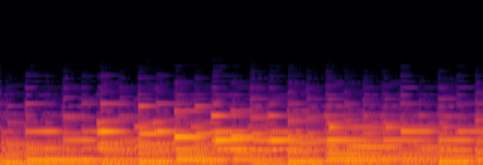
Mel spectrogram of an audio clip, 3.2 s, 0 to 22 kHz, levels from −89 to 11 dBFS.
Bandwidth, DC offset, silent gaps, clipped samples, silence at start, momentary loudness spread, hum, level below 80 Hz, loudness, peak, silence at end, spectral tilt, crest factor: 2.6 kHz; under 0.1%; none; under 0.1%; 0 s; 3 LU; none; -24 dBFS; -16 LUFS; -2 dBFS; 0 s; -15 dB/octave; 12 dB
